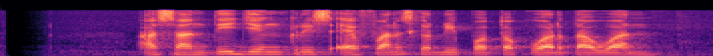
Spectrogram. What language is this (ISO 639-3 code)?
sun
